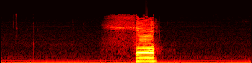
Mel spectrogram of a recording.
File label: "Saad", arabic; arabic-malayalam; അക്ഷരമാല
